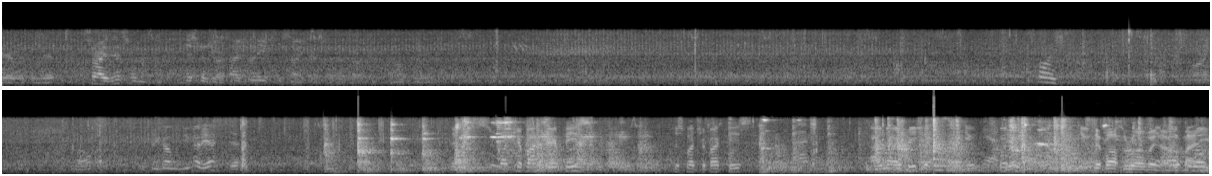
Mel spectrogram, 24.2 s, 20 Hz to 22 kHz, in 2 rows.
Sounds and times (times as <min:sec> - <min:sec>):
Speech: 0:20.8 - 0:24.1.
